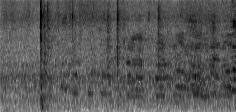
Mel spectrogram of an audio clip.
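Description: A football kicked hard once, about half a second in, with faint voices calling across the pitch.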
